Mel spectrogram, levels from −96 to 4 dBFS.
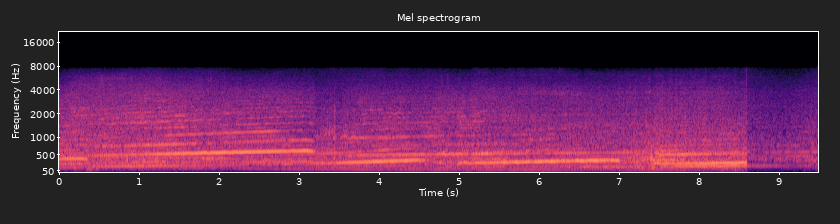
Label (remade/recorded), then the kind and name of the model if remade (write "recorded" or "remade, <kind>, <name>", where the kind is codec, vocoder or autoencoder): recorded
